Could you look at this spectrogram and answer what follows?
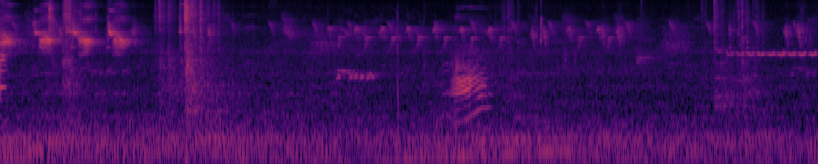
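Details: A pet talking myna gives bright chirps, a short whistle and a quick slurred run of notes with some speech-like sounds, over low background rumble and wing flutters.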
